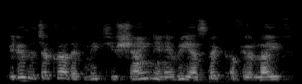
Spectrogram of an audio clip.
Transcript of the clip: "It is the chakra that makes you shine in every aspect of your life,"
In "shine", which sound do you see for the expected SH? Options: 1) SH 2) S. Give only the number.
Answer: 1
